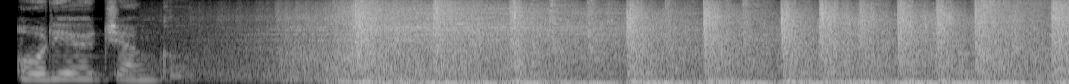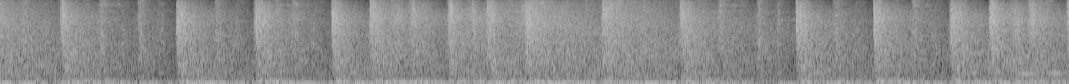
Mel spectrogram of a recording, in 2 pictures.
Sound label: action drums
